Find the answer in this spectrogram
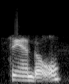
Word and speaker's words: Sandahl: mine si NBA gel she just pronounces it sandal Bergman and that's actually whom I was named dr.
